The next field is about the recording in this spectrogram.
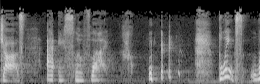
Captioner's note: laughs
